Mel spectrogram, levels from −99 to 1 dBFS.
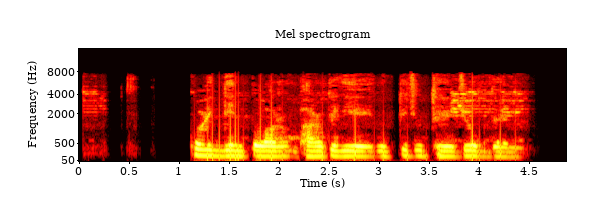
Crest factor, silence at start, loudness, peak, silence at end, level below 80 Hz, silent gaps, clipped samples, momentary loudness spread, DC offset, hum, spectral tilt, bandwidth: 18 dB; 0.05 s; -19 LUFS; -2 dBFS; 0.45 s; -48 dBFS; 0.33-0.41 s, 0.62-0.71 s, 0.77-1.11 s; under 0.1%; 12 LU; under 0.1%; none; -6 dB/octave; 8 kHz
